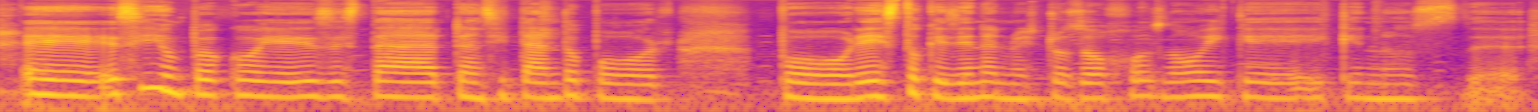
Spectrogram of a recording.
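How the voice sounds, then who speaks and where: A woman's voice: on the low side, level tone, slow, a little mellow. Hesitant woman, singer guest. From Ecuador. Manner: reflective, hesitant, many fillers and tag questions. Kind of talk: radio interview.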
